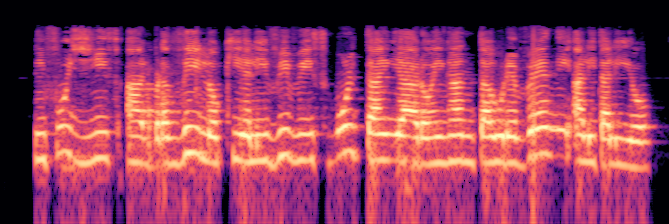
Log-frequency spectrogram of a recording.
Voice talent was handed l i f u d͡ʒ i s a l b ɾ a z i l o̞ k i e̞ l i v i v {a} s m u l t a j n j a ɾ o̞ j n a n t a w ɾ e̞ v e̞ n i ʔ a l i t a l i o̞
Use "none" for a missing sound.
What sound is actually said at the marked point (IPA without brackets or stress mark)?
i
